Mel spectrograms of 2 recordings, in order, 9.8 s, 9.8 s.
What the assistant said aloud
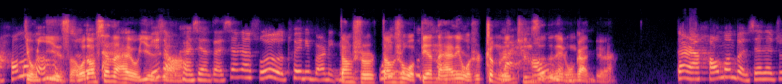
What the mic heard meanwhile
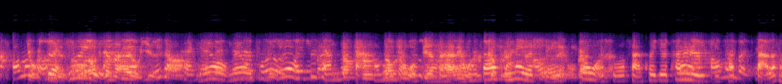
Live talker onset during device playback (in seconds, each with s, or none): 0.6 s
